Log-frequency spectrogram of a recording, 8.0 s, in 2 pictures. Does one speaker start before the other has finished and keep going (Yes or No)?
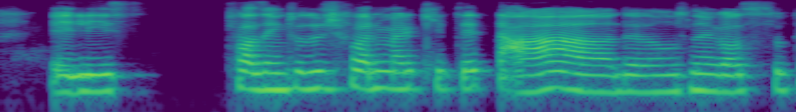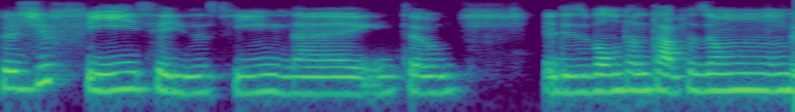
No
